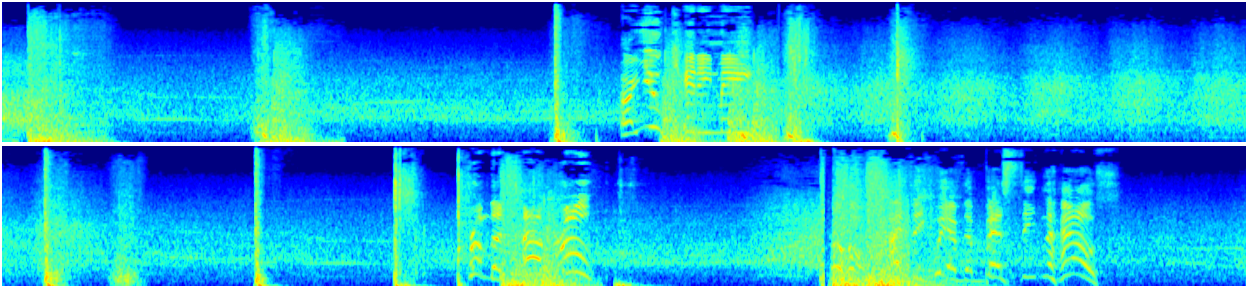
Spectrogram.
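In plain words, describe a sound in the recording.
Heavy blows and slams thud sharply.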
